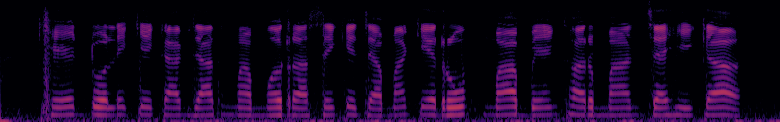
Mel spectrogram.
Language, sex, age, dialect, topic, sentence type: Chhattisgarhi, male, 18-24, Eastern, banking, question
